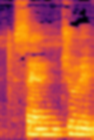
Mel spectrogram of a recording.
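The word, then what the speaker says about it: century: को हमें कोन कहंती सेंचुरी कहंती cone कहंती सेंचुरी सेंचुरी नो इट इज सेंचुरी अर्थात एथिरे जो हम टी यू अछि ताको हमें चू आकार रे पढंती सेंचुरी ओके केतोडी जगह रे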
